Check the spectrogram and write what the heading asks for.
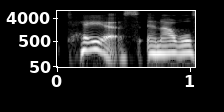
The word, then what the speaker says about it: Telles: jump in Robert clarified today his name is pronounced Tes and I will say Robert tus is the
